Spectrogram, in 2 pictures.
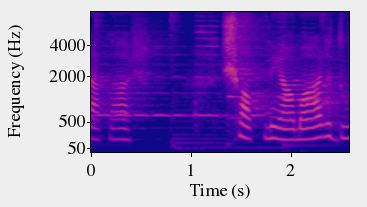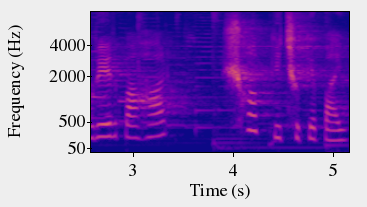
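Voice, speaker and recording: A woman speaks with lively intonation while music plays behind her. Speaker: reciter. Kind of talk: poetry reading.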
